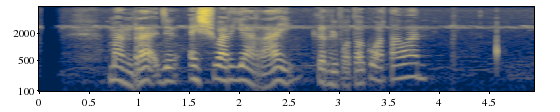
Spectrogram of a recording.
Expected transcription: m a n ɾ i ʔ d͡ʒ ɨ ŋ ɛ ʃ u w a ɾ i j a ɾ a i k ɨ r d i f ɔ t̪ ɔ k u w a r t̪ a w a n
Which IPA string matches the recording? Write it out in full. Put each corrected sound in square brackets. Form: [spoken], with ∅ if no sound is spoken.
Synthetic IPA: m a n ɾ [a] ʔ d͡ʒ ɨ ŋ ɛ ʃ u w a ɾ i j a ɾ a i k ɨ r d i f ɔ t̪ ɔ k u w a r t̪ a w a n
